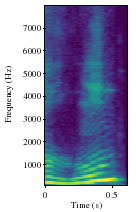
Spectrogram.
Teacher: होम के अंदर मीम का साउंड है should be very clear, because ये नाक़िस गुन्ना है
